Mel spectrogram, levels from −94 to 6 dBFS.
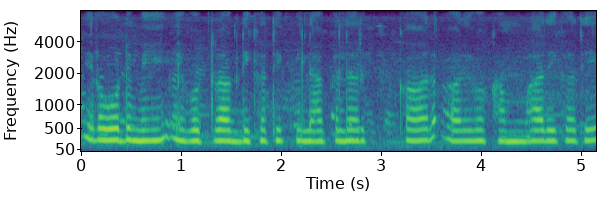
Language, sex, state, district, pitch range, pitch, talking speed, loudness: Sadri, female, Chhattisgarh, Jashpur, 225-235 Hz, 230 Hz, 150 wpm, -16 LUFS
